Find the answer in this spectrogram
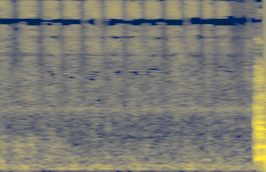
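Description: Faint scratchy rubbing of a fingertip swiped back and forth over the pressed powder of a Dior highlighter, a few light strokes.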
